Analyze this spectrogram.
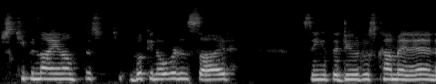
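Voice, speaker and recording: A woman at a very fast pace against a quiet background. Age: 40s. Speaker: budgeting vlogger and truck driver. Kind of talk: storytelling. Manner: casual, halting with repetitions.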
